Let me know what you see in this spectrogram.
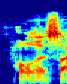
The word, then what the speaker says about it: Polis: Is it Polis or Polis? – Polis.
